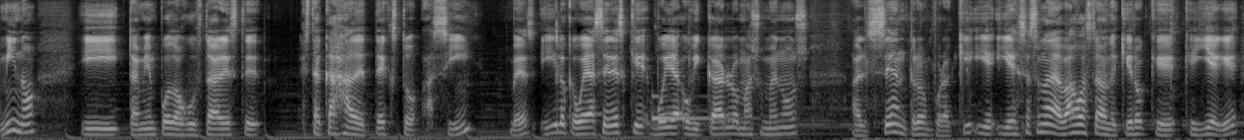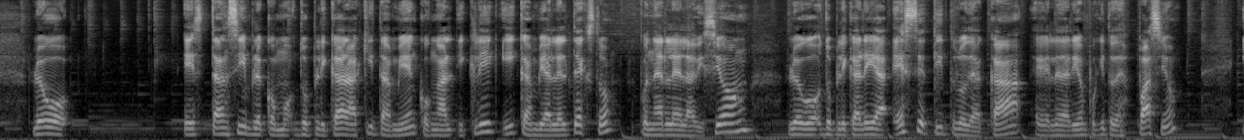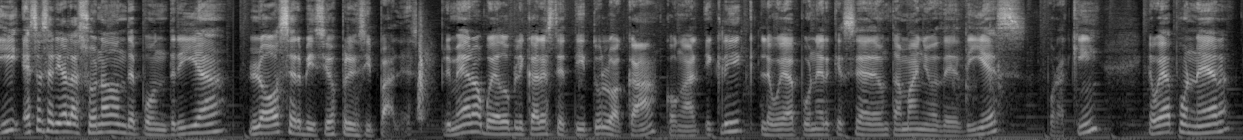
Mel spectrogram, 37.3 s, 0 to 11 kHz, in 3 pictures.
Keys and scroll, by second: 6.2 space, 8.6 Left, 9.1 Down, 9.5 Left, 11.6 space, 18.0 t, 18.6 v, 25.5 space, 27.1 ctrl+Return, 34.0-34.8 typing, 37.2 ctrl+Return.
